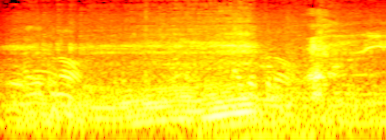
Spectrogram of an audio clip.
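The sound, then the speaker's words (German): Tuk-tuk motor rickshaws rumble through busy city traffic in Bangkok, Thailand, their drivers wearing face masks; a steady engine drone swells briefly, with a voice talking over the street noise. “Leute, die ständig im Straßenverkehr arbeiten, auch die Fahrer der vielen Tuk-Tuks, einer Art Motorradrischka, tragen Mundschutz.”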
